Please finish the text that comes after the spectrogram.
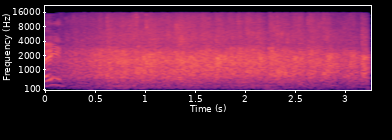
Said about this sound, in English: I also want to thank Ken and Byron DeFoor and the entire staff here at the Westin. The, yeah, y'all can give them a round of applause.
